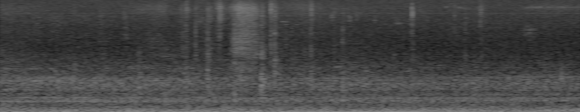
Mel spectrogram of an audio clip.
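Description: Steady low rumble and hum inside a Chinese high-speed train cabin while the train is running.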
